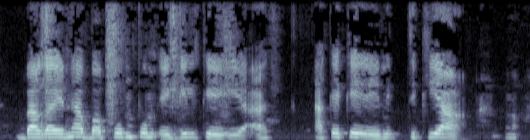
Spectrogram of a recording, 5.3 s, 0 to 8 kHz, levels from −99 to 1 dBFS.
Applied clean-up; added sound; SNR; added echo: none; none; none; none.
